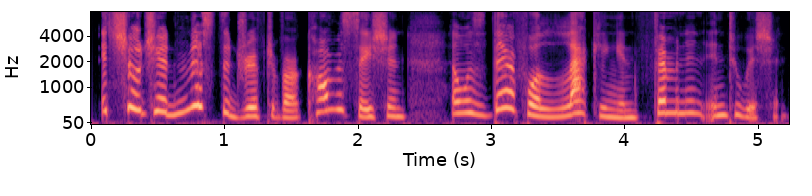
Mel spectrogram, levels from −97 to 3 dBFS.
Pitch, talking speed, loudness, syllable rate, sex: 280 Hz, 195 wpm, -21 LUFS, 6.6 syllables/s, female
